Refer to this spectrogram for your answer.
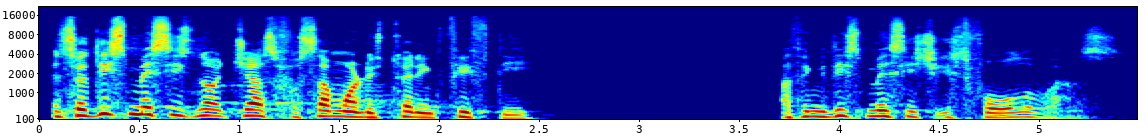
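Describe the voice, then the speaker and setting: A man in his late forties from Peru, preaching a sermon in an earnest way, rising loud on key points and dropping soft and low. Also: lively intonation, fairly quick. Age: 40s. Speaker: pastor.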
